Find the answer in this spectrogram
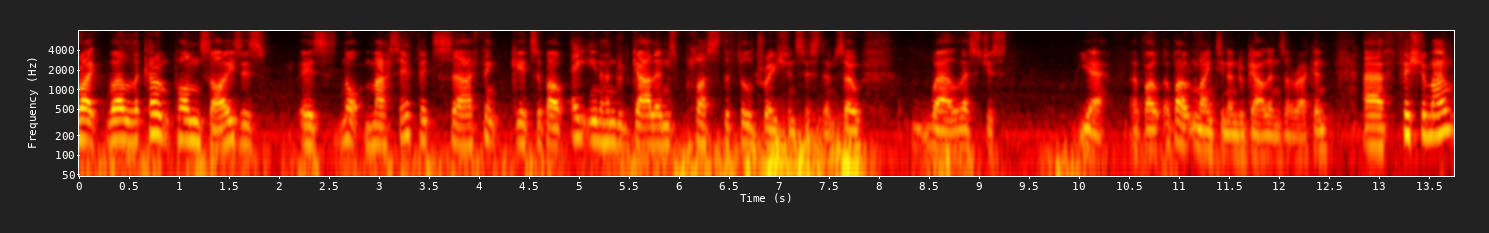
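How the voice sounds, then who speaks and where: Speaking with a Welsh accent, a man uses lively intonation. His pitch is medium. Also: moderate pace. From Wales, Llanelli. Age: 40s. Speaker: koi keeper, tattoo artist. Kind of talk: interview. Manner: hesitant, many fillers.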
